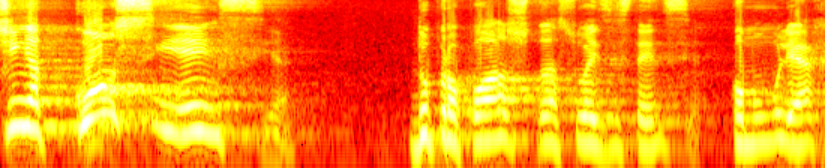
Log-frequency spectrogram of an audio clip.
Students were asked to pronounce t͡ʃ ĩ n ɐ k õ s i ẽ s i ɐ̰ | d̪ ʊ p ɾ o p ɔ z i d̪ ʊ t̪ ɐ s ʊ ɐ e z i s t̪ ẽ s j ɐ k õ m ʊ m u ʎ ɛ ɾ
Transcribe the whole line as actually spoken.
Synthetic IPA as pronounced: t͡ʃ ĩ ɲ ɐ k õ s i ẽ s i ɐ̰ | d̪ ʊ p ɾ o p ɔ z i t̪ ʊ d̪ ɐ s u ɐ e z i s t̪ ẽ s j ɐ k õ m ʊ m u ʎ ɛ ɾ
